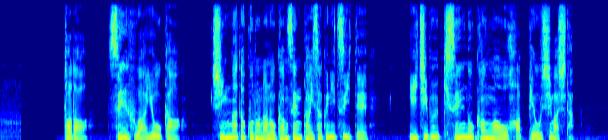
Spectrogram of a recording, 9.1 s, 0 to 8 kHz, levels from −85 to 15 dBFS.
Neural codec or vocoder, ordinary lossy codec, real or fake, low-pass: codec, 16 kHz, 16 kbps, FreqCodec, larger model; none; fake; none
